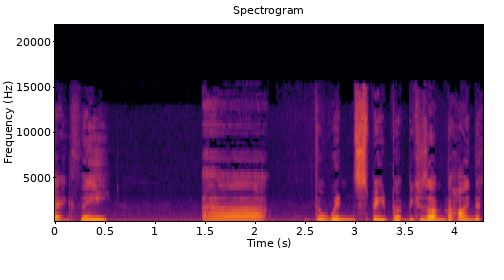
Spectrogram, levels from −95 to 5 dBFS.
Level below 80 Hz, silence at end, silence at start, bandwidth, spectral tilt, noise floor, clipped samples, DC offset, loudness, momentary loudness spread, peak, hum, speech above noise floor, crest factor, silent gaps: -58 dBFS; 0 s; 0 s; 16 kHz; -5 dB/octave; -53 dBFS; under 0.1%; under 0.1%; -27 LUFS; 9 LU; -6 dBFS; none; 27 dB; 20 dB; none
